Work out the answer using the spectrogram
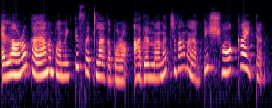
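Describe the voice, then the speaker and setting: A woman acts out a sulky young bride-to-be in a family drama, with a voice pitched far up and a thin, squeaky edge. She whines and pleads in a restless, petulant way, as if nothing ever goes her way. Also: sing-song, quick pace, sharp tone, heavily acted. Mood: embarrassed. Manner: whiny, pleading.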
